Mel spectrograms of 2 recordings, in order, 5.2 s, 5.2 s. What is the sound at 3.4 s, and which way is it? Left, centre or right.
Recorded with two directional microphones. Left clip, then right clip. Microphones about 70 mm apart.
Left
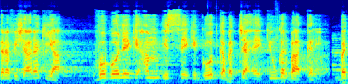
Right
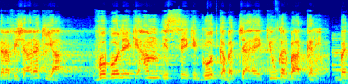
Speech, left.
